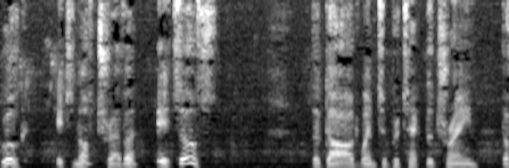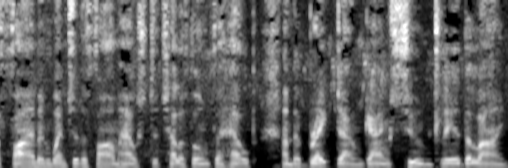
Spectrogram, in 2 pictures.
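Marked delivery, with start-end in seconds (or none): 0.0-2.2 storybook style, called out, pitched-up exclaiming. The fireman, having climbed onto the tender, exclaiming. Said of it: "he exclaimed".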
